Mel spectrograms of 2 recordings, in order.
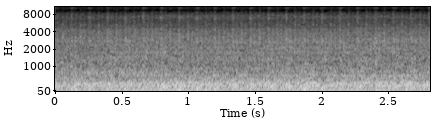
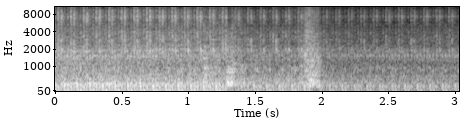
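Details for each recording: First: Old Ford 8N tractor, revived after sitting for years: uneven idle with occasional soft pops that come and go over a low rumble; owner suspects carburetor adjustment or spark plugs; intermittent popping at idle. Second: Kubota B6000 4x4 diesel auction tractor after sitting for years, first start: catches with a rattly clatter, then settles into a steady, even idle of about three to four beats per second.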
